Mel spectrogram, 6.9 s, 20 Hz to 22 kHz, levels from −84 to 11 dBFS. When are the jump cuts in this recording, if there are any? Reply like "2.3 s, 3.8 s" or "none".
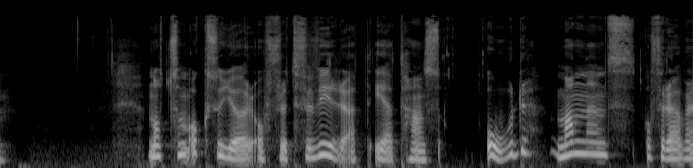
none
